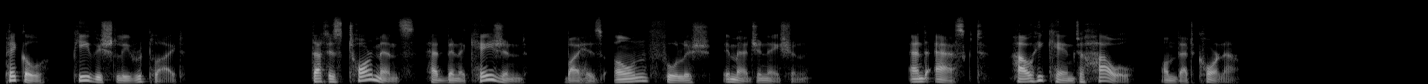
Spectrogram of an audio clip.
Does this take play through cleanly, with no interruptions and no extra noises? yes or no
yes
